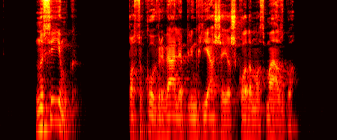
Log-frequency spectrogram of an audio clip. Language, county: Lithuanian, Vilnius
